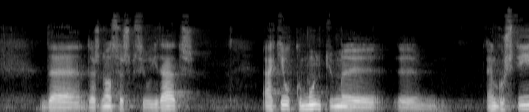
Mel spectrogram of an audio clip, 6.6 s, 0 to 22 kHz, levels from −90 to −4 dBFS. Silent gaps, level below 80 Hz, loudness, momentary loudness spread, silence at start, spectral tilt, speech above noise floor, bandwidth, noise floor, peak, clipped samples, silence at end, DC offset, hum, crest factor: none; -60 dBFS; -26 LUFS; 13 LU; 0.5 s; -7 dB/octave; 33 dB; 12.5 kHz; -59 dBFS; -8 dBFS; under 0.1%; 0 s; under 0.1%; none; 20 dB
